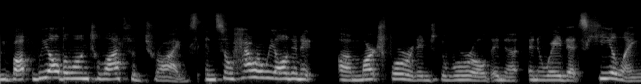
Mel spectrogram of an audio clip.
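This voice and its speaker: Lively intonation and a fairly quick pace with hardly any pauses mark a plain, everyday voice. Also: woman, fairly high pitch for a woman. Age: 60s. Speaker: textile artist. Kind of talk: artist presentation on video call.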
